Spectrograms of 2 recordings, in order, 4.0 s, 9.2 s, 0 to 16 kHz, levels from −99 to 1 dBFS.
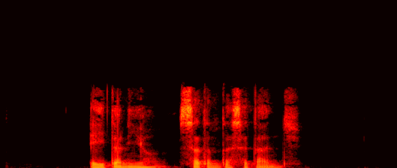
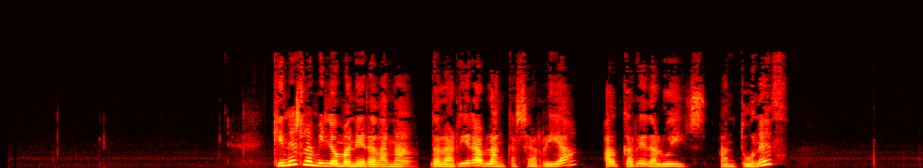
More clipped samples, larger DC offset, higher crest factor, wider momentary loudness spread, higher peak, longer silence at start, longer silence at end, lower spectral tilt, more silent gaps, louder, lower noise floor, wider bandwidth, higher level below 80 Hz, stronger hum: neither; neither; about the same, 22 dB vs 20 dB; about the same, 14 LU vs 12 LU; second, -22 dBFS vs -8 dBFS; second, 0.9 s vs 2.75 s; second, 1 s vs 1.4 s; about the same, -4.5 dB/octave vs -4.5 dB/octave; neither; second, -42 LUFS vs -27 LUFS; first, under -90 dBFS vs -79 dBFS; second, 8 kHz vs 11.5 kHz; first, -62 dBFS vs -82 dBFS; neither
